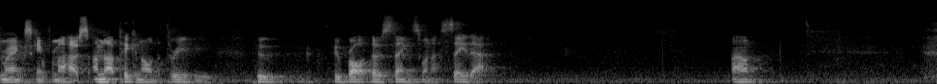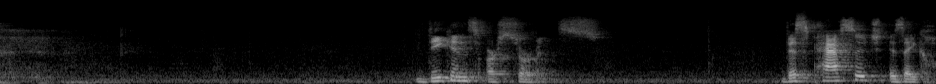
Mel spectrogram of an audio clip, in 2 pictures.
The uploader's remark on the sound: This sermon was preached at Hope Fellowship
